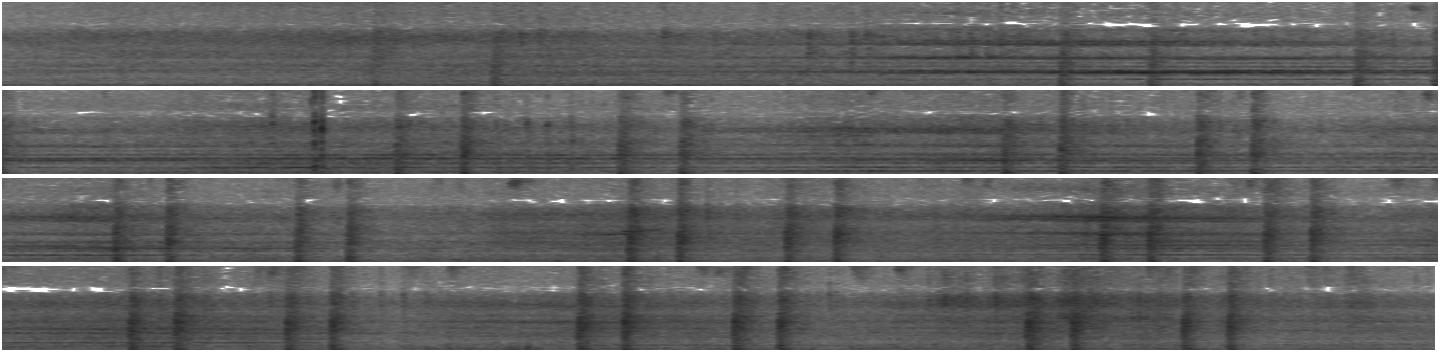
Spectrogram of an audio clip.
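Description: LNER Azuma passenger train passing close by: a steady rumble of its wheels on the track, with many sharp clicks, often in close pairs, as the wheelsets run over rail joints and pointwork. High steady whining tones come and go over the rumble.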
